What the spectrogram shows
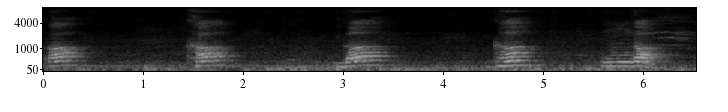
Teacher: એટલે પહેલા અક્ષરો આપણા કંઠ નીકળ્યા એટલે આને કંઠ્ય કંઠ્ય વર્ણો કહેવામાં આવે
